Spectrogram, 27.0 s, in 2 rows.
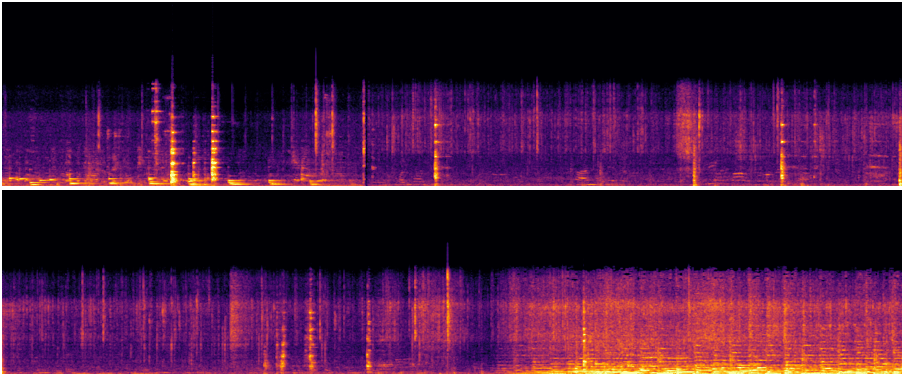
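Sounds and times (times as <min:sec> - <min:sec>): omelettes sizzling in oil: 0:02.0 - 0:27.0
music with a steady beat: 0:20.8 - 0:27.0.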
